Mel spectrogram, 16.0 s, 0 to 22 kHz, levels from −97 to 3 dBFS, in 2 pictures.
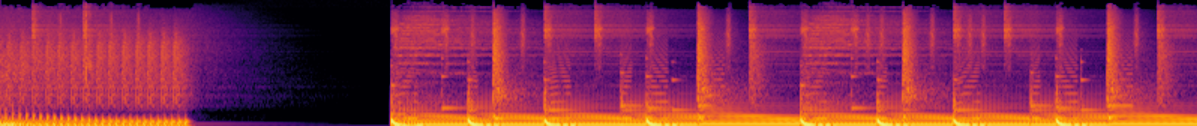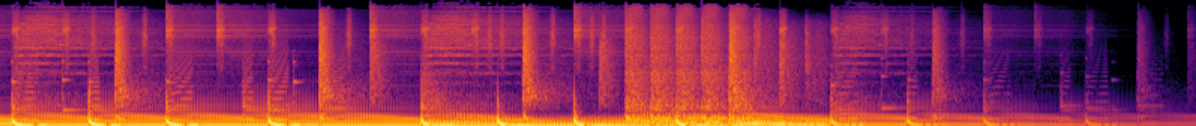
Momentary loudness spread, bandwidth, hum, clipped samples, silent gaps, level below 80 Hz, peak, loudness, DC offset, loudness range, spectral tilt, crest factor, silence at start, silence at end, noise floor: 8 LU; 18 kHz; none; under 0.1%; none; -14 dBFS; 0 dBFS; -13 LUFS; under 0.1%; 3 LU; -5.5 dB/octave; 12 dB; 0 s; 0.55 s; -80 dBFS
